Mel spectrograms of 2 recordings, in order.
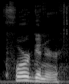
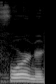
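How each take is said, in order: First: The g in the word is sounded. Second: The g in the word is silent. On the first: The speaker calls it right. "just foreigner, you know? Just use it" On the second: The speaker calls it wrong. "instead of saying the word foreigner"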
